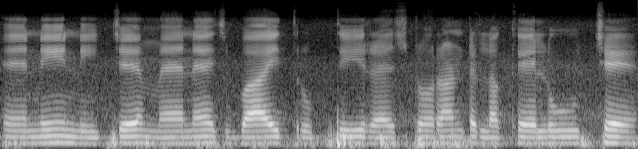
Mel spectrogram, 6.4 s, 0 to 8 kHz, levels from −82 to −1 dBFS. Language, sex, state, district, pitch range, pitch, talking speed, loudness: Gujarati, male, Gujarat, Gandhinagar, 120-130 Hz, 125 Hz, 75 wpm, -18 LUFS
